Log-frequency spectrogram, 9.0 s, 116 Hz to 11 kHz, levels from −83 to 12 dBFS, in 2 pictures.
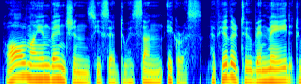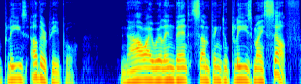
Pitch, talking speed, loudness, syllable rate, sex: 135 Hz, 165 wpm, -17 LUFS, 4.9 syllables/s, male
